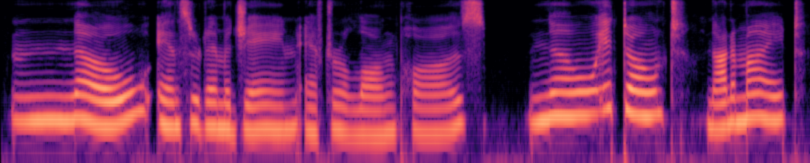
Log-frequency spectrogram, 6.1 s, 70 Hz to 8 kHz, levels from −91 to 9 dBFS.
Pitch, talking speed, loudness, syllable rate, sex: 225 Hz, 140 wpm, -17 LUFS, 3.5 syllables/s, female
